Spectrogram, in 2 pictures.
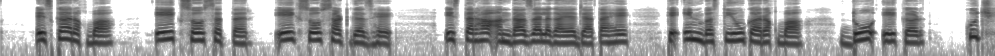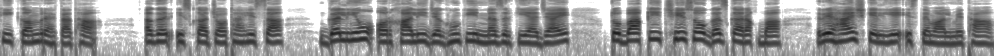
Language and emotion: Urdu, neutral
